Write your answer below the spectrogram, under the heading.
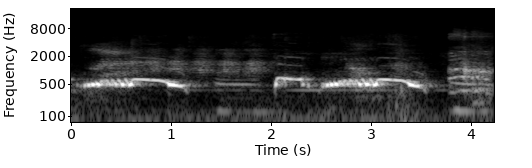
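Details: A white female Barbary dove cooing to make males amorous: two long, low, slightly rising-then-falling coos separated by a short clipped note, ending with a brief noisy rustle.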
